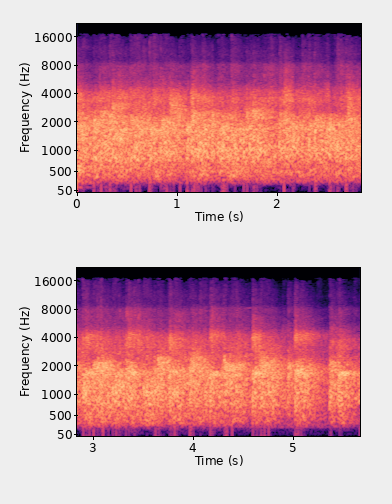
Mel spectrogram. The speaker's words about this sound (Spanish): Denle un aplauso a Jesús esta mañana, por favor.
